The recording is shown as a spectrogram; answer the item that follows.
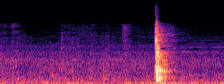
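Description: One sharp smack about one and a half seconds in, over a low steady hum.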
